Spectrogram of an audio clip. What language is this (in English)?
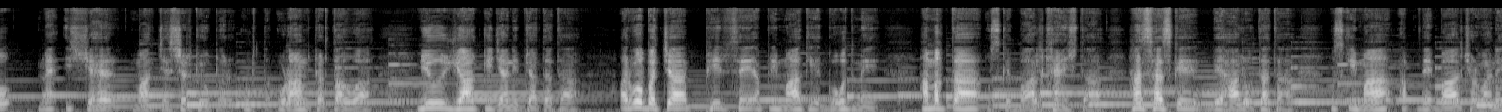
Urdu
